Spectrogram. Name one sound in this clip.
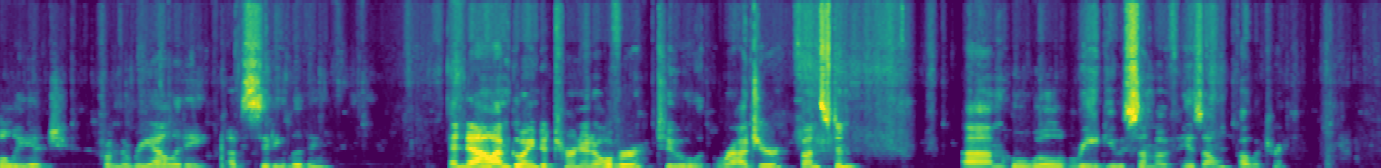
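An elderly woman speaks calmly through an online call.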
